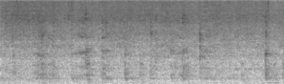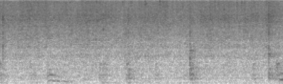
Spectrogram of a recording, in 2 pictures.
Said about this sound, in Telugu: ఇప్పుడు అవి ఫ్రై అయ్యాక ఇదిగోండి అల్లం వెల్లుల్లి పేస్ట్ ఉందా అందులో వేసేసుకోండి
